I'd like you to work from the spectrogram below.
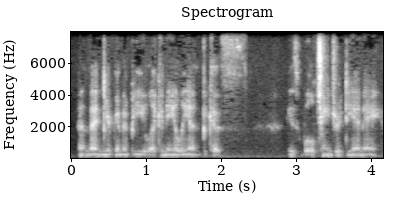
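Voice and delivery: breathy unvoiced whisper, very soft. Real, not acted. Whispering a vaccine warning to her viewers. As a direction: drop to a secret hush about the DNA.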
